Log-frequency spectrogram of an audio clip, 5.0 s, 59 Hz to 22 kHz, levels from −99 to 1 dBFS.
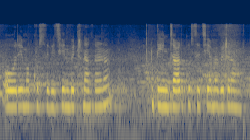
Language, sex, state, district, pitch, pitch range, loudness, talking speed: Garhwali, female, Uttarakhand, Tehri Garhwal, 245 Hz, 240-250 Hz, -18 LUFS, 145 wpm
